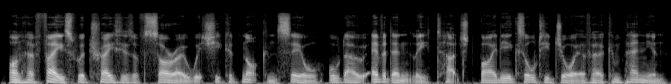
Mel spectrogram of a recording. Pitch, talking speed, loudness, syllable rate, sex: 95 Hz, 195 wpm, -20 LUFS, 5.4 syllables/s, male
